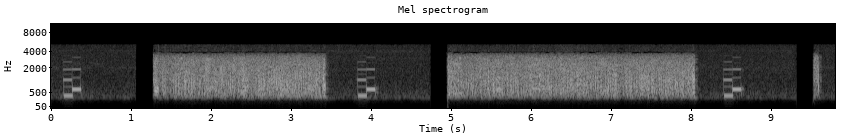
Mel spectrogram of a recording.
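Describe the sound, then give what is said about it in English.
A weak amateur radio signal: loud bursts of band-limited radio static alternate with quieter gaps where a faint, wavering tonal signal barely pokes through the noise, with abrupt cut-offs between segments. “Station, you're down in the noise a little bit. You can't really make it out.”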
